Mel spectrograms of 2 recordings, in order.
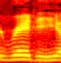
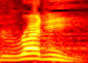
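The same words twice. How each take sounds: First: "ready" with an eh vowel; misheard word "ready". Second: "ruddy" with an uh vowel; intended word "ruddy". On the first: Preacher correcting the crowd, "ready" with an eh vowel. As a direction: say "ready" as the word not meant. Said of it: "I didn't say ready". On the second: Preacher correcting the crowd, "ruddy" with a clear uh vowel. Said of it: "I said ruddy". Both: Shown as a demonstration.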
